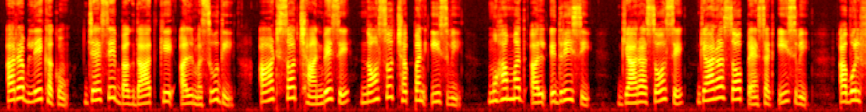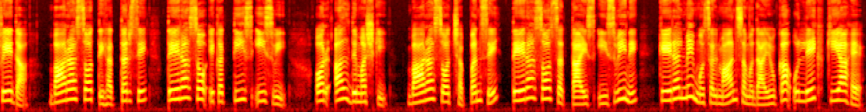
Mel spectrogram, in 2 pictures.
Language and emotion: Hindi, neutral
